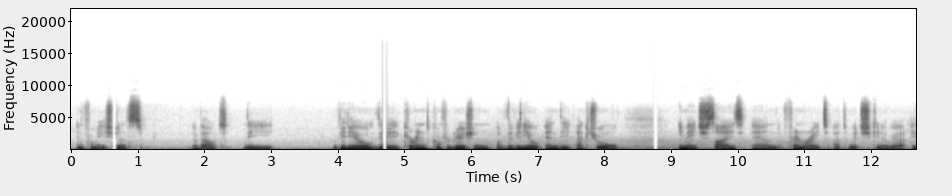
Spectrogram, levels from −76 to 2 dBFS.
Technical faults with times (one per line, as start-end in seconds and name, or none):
0.62-0.68 gap at a join of encoded pieces
4.68-4.74 gap at a join of encoded pieces
8.74-8.80 gap at a join of encoded pieces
